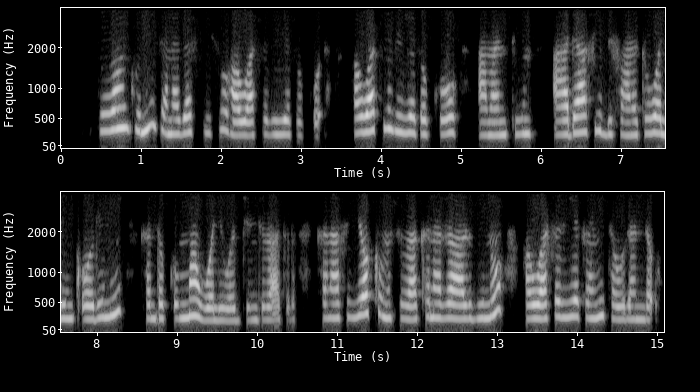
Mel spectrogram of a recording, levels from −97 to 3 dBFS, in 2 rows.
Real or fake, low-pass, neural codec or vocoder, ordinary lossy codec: real; 3.6 kHz; none; Opus, 16 kbps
